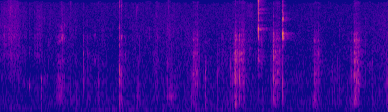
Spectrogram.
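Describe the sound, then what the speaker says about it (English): Close, quiet crunching and chewing of braised cabbage and apples, a series of soft crisp bites and chews at an uneven pace, with no talking. "That cabbage has a nice crunch to it where I really like it"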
